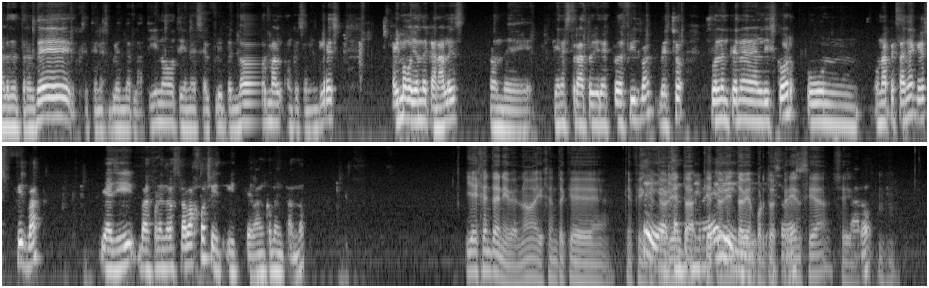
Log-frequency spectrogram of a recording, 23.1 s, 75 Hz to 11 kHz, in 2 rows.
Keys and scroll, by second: 1.5 s, 3.2 typing, 4.2-8.2 typing, 4.6 super+z, 10.2-11.5 typing, 14.7-16.1 typing, 22.8-23.1 typing.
